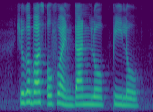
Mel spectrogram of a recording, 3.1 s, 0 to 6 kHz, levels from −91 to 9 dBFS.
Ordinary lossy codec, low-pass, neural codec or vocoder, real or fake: none; 5.4 kHz; none; real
